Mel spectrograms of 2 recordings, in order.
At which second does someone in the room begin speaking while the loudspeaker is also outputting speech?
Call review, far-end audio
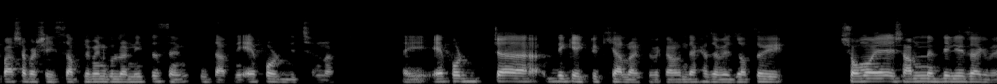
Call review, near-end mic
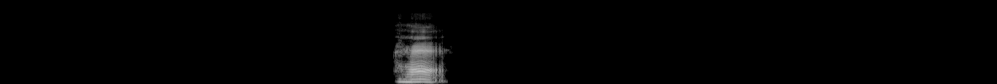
4 s

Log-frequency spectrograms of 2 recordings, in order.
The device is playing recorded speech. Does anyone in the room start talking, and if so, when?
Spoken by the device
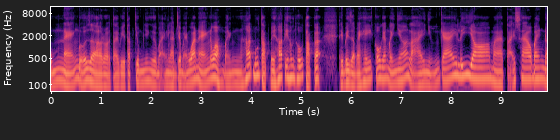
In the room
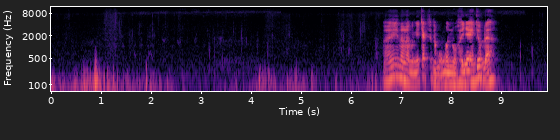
7 s

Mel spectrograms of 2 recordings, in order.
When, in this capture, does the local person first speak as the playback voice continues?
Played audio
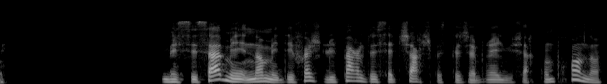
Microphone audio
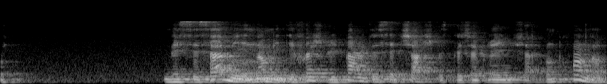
none

